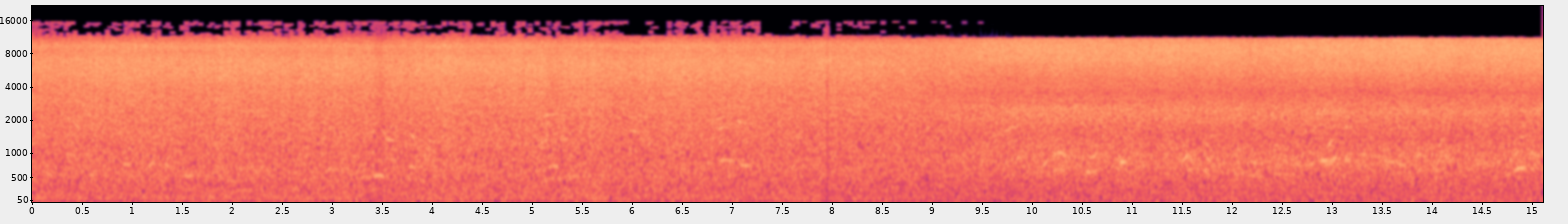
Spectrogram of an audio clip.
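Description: A waterfall roars steadily, with water crashing into a pool.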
